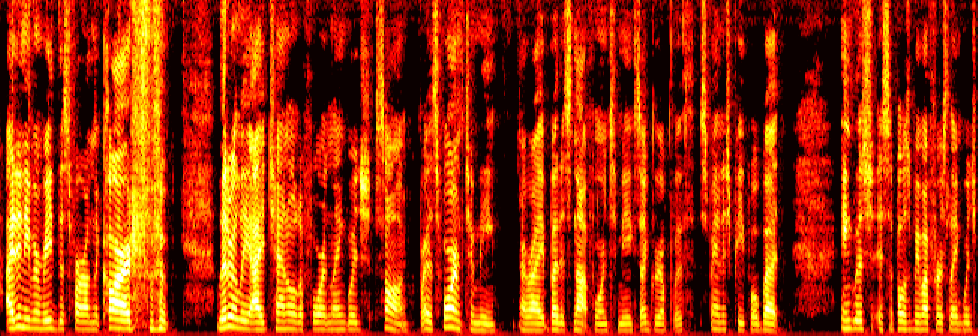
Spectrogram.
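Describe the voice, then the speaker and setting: A middle-aged woman, fairly low-pitched, talks through a tarot reading in a loose, chatty way and often backtracks to fix her own phrasing. The sound is dry and close, with no room around it. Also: no room sound. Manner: chatty, loose, self-correcting, laughs at own slips. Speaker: tarot reader. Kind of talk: casual spiritual reading.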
